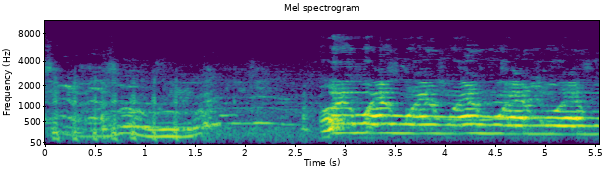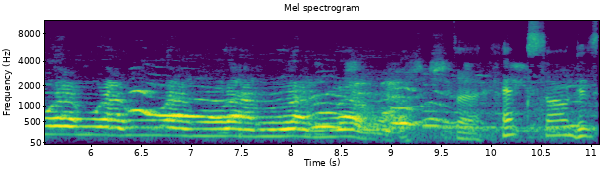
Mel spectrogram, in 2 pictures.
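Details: Cane Corsos at home howling as a group, a reaction to sirens; a brief opening of mixed voices and a pause, then a long chorus of sustained howls with a steady low bass line and higher quavering notes.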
